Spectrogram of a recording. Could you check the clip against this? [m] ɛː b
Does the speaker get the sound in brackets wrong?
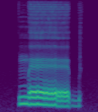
no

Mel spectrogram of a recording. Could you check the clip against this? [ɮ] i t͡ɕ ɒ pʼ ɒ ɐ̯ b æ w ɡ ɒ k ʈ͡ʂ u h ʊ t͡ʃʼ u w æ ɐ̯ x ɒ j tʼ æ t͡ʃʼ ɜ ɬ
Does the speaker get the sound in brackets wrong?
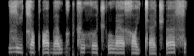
no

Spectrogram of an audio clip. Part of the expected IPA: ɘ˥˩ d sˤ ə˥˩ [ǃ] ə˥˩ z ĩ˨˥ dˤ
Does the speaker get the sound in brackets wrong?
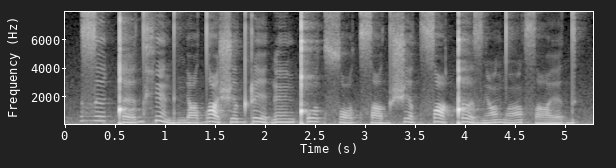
no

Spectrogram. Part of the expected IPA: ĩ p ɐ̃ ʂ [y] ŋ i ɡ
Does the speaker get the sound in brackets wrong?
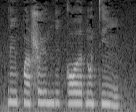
no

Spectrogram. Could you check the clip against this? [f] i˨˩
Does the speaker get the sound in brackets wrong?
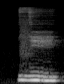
yes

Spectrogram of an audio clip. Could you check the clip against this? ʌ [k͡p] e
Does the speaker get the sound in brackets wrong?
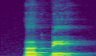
no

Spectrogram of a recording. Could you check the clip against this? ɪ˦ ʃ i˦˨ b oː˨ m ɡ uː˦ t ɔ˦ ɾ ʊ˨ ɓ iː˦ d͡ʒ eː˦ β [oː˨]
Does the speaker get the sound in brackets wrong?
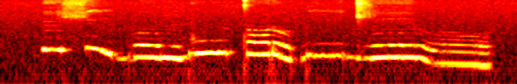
no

